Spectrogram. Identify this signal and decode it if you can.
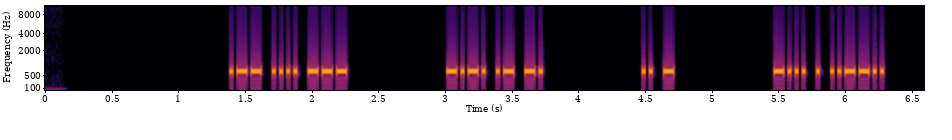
Morse code, heard as a keyed tone, about 42 wpm, 700 Hz. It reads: WHO CAN IT BE?
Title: 4x Word-Spacing - Sentences from Top 100 Words - 45wpm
